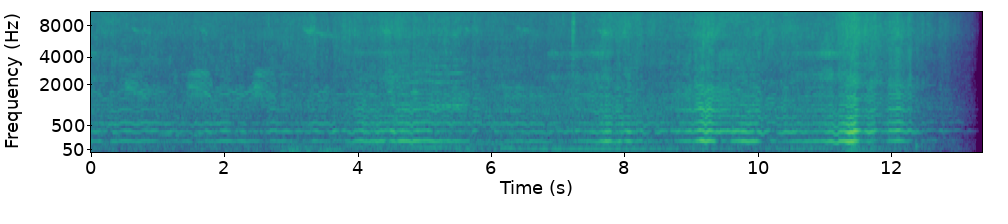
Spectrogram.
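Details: Bumblebees nesting in a house roof, a dense steady buzz with a strong low hum and stacked harmonics, swelling and fading as individual bees pass close, louder surges near the end before the sound cuts off.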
